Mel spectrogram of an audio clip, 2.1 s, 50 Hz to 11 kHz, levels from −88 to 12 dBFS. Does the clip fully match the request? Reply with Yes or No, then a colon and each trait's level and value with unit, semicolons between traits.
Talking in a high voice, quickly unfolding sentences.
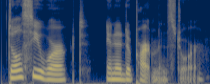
No: high, 195 Hz; average, 170 wpm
